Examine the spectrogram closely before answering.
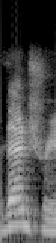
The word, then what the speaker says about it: Ventre: So did I pronounce it right? Ventre or Ventre? You got it, Ventre.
